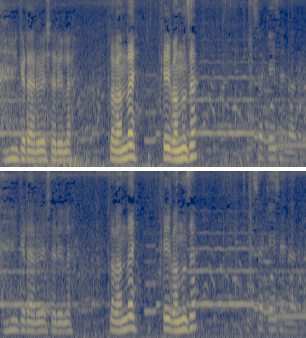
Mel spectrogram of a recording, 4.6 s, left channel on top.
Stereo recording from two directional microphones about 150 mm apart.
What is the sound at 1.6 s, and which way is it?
Speech, 10° right (ahead or behind).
